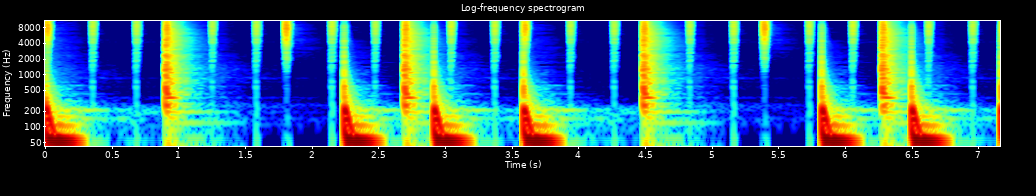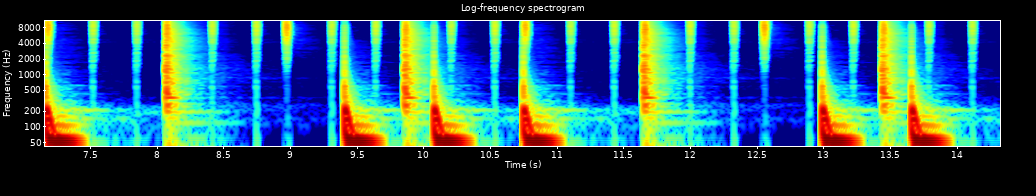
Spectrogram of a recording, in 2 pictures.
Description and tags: postdubstep-loop1
This is a Post-Dubstep loop I put together in Renoise at 134.
garage, loops, 909, tracker, future, renoise, future-garage, 808, post-dubstep, dubstep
